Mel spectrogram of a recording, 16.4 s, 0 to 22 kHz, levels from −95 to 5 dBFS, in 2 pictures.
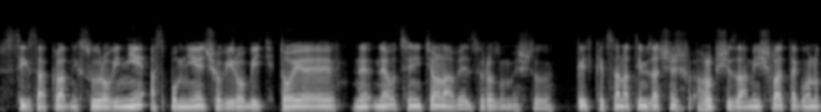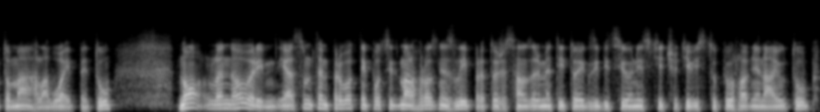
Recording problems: muffled; slightly; fading above 4 kHz

